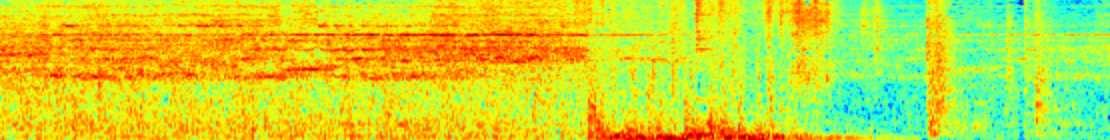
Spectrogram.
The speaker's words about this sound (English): What is that? That noise? The train! The brakes! Is the train stopping?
